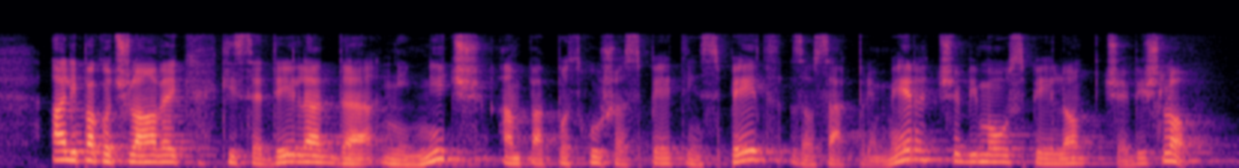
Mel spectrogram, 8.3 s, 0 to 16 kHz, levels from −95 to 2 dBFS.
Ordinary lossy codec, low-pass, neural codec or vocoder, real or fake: none; 7.2 kHz; none; real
